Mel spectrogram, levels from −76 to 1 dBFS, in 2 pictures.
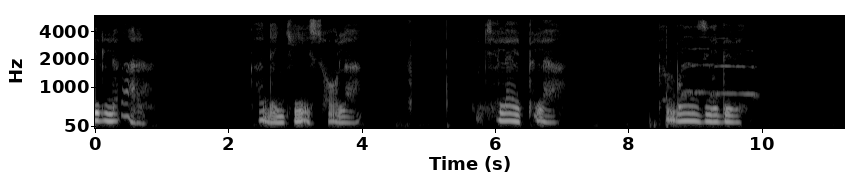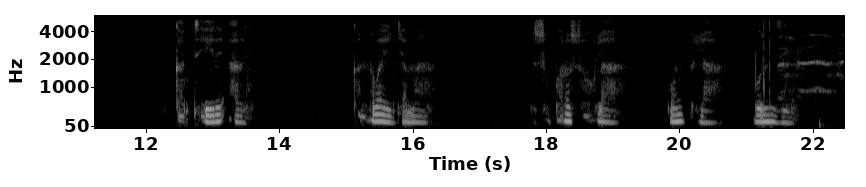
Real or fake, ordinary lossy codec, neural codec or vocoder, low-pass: real; AAC, 48 kbps; none; 5.4 kHz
